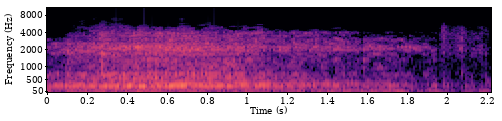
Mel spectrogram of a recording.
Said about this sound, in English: Even inside the cottage, you can hear the distant boom of the waves and the low moan of the wind along the dunes.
